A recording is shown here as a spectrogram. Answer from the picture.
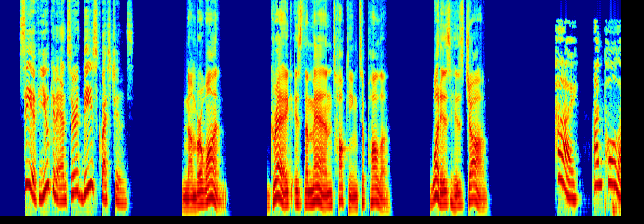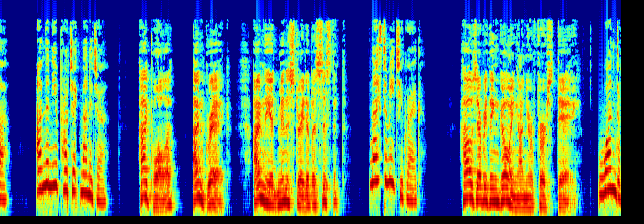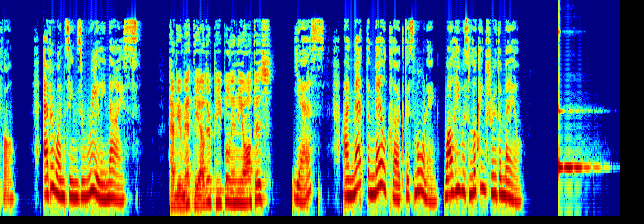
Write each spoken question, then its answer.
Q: Greg is the man talking to Paula. What is his job?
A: The answer is he is the administrative assistant.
